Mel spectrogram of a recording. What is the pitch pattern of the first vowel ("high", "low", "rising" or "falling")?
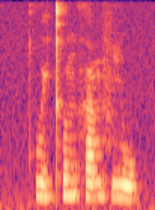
low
